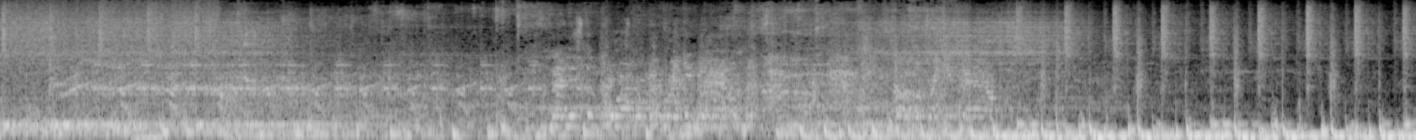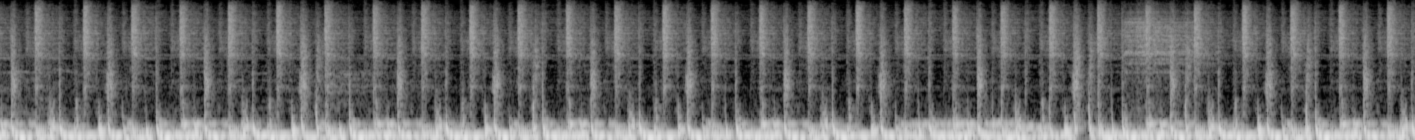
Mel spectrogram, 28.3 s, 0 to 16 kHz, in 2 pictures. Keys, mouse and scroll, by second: 0.0 z, 3.8 Tab, 4.6 middle click, 5.5 Tab, 6.0 z, 9.3-11.9 middle drag, 11.1 t, 11.9 a, 12.3 a, 13.2-14.6 middle drag, 15.1-16.9 drag, 17.8-20.3 middle drag, 20.6-22.5 middle drag, 26.1-26.8 scroll up 1, 26.8 scroll down 1, 28.0-28.3 right drag.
